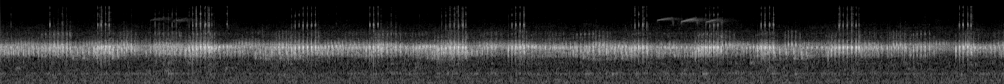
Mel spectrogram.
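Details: Schlegel's green tree frogs calling in breeding season in a rice paddy near Sendai in spring. Steady buzzing chorus with frequent brief rattling pulses, plus a few thin, high bird chirps in the middle.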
